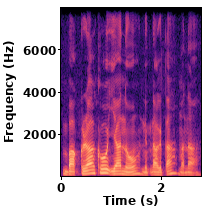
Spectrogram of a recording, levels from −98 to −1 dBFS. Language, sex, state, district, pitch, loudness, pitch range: Garo, male, Meghalaya, South Garo Hills, 115 Hz, -18 LUFS, 100-145 Hz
